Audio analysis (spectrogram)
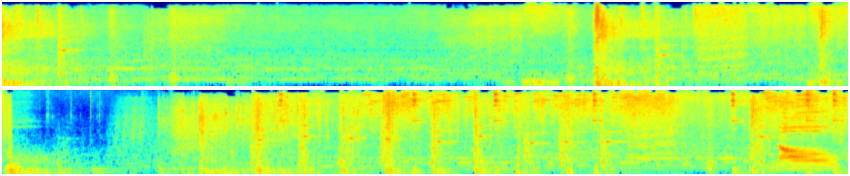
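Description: Droning insect buzzing from bees in the video game Hollow Knight, with game thumps and impacts layered over it, breaking off briefly midway before resuming with sharper hits.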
